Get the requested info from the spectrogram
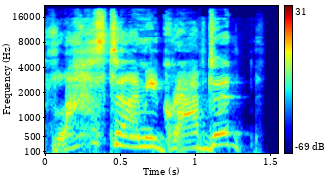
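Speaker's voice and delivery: high-pitched panicked argument; frightened insistence. Acted. Roar pleading in high fear.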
